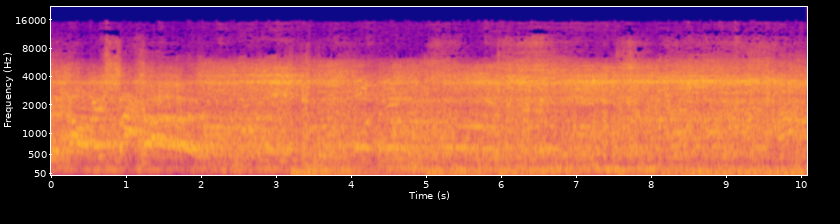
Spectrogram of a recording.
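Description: Live rock band playing through a festival PA, recorded from within the crowd. A singer's voice is heard over the band for the first couple of seconds, then the instruments carry on.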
